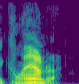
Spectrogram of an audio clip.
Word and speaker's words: Caloundra: So you know how to pronounce Caloundra. – Well, just like you just said it, Caloundra.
